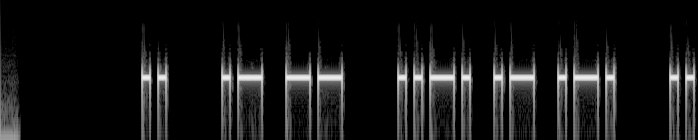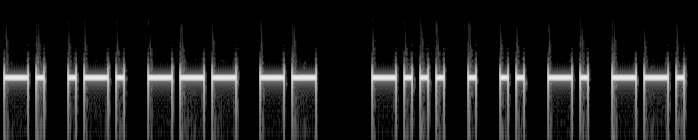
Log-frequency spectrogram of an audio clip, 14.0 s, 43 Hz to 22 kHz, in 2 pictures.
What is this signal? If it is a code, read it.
Morse code, heard as a keyed tone, about 15 wpm, 700 Hz. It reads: I AM FAR FROM BEING
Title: Sentences from Top 1000 Words - Review Part 3 - 15wpm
